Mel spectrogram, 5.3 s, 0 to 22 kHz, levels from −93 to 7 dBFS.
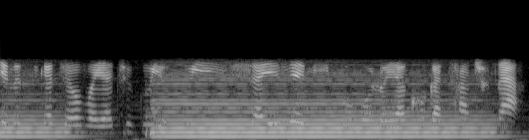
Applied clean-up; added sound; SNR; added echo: none; Bowed string instrument; -1 dB; none.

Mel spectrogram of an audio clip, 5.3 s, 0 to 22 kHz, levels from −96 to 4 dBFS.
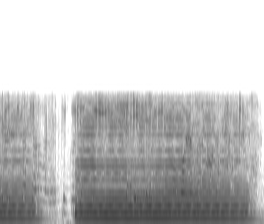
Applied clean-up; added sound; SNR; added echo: neural separator model SepFormer DNS4.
